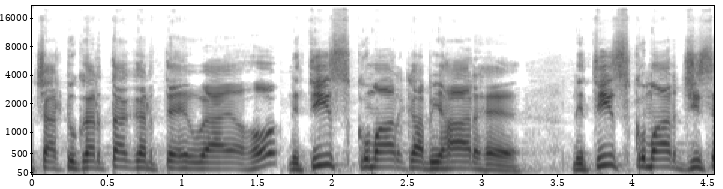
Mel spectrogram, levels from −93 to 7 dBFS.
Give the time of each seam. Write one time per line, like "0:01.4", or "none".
0:01.7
